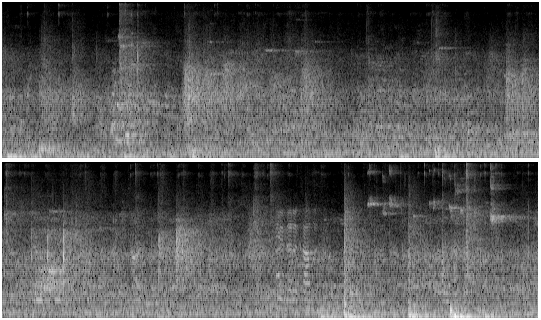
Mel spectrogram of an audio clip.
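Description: A table tennis ball clicks back and forth between paddles and the table.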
